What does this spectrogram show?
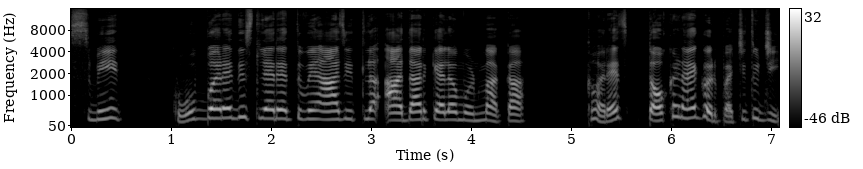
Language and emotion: Goan Konkani, happy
